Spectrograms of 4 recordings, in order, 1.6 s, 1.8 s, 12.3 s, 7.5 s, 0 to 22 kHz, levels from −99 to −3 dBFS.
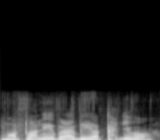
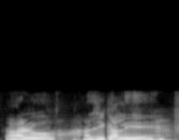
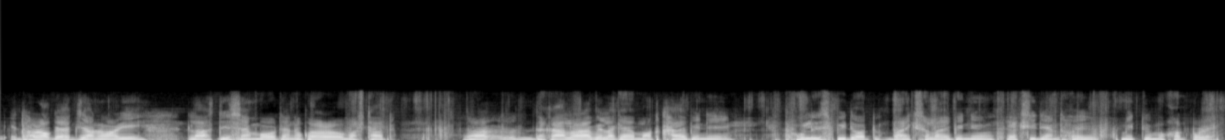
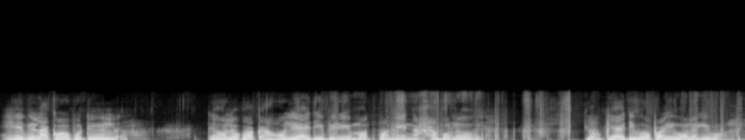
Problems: constant background noise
